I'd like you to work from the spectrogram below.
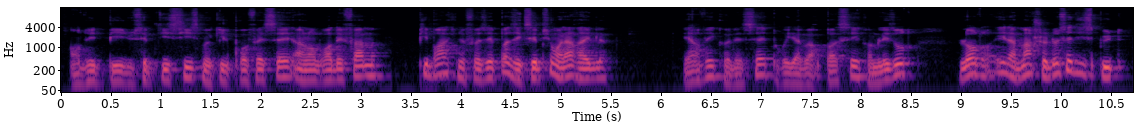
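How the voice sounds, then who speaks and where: A man reading a classic novel aloud in a measured, even storytelling manner. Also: on the low side. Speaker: audiobook reader.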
